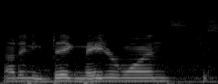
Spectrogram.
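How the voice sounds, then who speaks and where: An unhurried, monotone man with a voice on the high side narrates his gameplay from his room. As a gaming video host, he rambles casually and thinks aloud without a script. Behind him are a running fan and clicks from his keyboard and mouse.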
